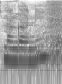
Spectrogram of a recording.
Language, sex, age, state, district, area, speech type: Hindi, female, 30-45, Uttar Pradesh, Lucknow, rural, spontaneous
